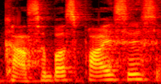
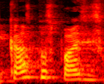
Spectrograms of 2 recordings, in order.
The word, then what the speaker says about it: Caspa Spices: the shade Caspa Spices, which for the longest time I was calling Casaba Spices, and it took a few of you actually pointing out that it's spelled and pronounced differently than what I thought.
